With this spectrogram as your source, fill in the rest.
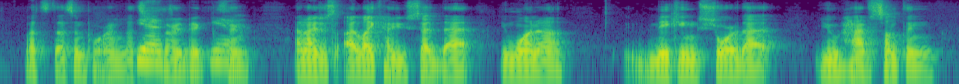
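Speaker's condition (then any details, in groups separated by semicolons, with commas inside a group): No condition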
